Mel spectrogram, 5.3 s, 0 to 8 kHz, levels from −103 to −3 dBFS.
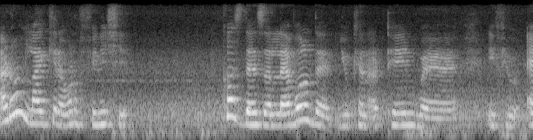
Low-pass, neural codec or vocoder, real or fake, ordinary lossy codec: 7.2 kHz; none; real; none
